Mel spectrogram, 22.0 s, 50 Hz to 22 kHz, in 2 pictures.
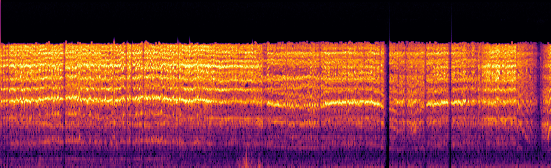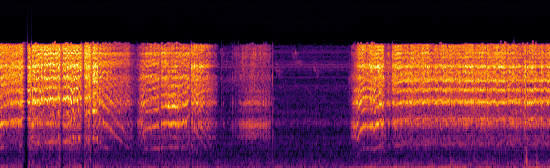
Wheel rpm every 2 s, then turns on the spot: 160, 170, 160, 160, 150, 120, 90, 60, 10, 140, 160.
14-16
